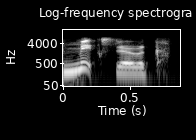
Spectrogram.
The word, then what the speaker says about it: Mixlr: But anyway, so Mixlr follows that same logic. So it's spelled M I X L R.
